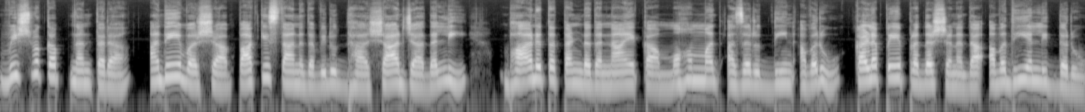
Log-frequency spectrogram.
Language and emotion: Kannada, neutral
